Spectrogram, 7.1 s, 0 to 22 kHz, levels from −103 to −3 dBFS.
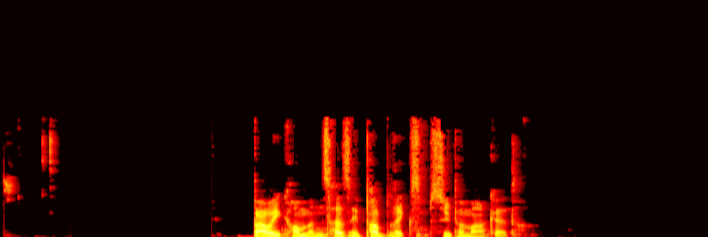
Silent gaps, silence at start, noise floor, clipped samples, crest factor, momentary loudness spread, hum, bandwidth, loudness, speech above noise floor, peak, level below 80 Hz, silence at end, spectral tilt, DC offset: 0.29-0.34 s, 0.60-0.64 s, 0.70-2.11 s; 0.05 s; under -90 dBFS; under 0.1%; 24 dB; 15 LU; none; 11.5 kHz; -25 LUFS; over 65 dB; -4 dBFS; -54 dBFS; 1.95 s; -5.5 dB/octave; under 0.1%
